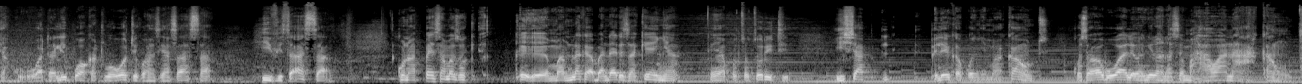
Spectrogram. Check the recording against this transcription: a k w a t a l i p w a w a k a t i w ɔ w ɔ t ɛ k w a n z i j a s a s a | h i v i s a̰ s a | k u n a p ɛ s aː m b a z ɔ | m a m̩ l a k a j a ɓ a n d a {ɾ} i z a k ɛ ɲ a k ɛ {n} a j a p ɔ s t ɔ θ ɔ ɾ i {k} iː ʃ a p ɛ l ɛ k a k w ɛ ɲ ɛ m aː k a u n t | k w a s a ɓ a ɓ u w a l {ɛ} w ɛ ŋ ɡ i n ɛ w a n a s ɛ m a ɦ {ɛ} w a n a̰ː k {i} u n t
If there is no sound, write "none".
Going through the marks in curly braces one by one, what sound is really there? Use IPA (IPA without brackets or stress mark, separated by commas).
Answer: ɾ, ɲ, t, ɛ, a, a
